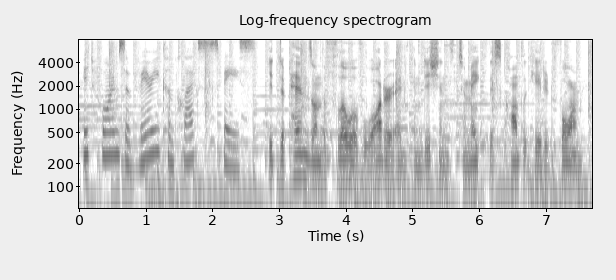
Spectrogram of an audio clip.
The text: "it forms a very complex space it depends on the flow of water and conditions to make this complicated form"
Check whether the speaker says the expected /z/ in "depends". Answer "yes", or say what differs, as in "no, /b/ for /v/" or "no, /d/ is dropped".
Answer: yes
